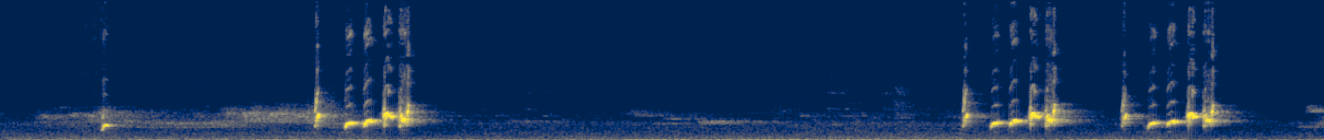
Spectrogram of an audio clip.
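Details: Song of a tame white-eared bulbul from Iraq, meant to rouse wild bulbuls and teach youngsters: a soft warble, then clipped phrases of three or four bright upward-slurred notes, repeated after a pause.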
